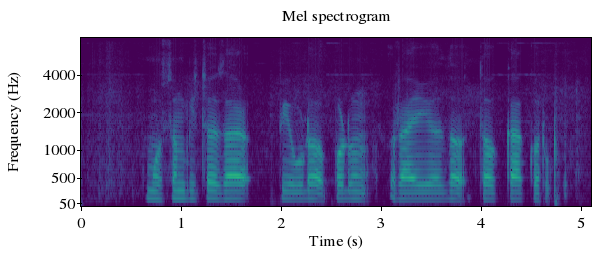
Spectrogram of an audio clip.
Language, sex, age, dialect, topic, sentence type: Marathi, male, 18-24, Varhadi, agriculture, question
